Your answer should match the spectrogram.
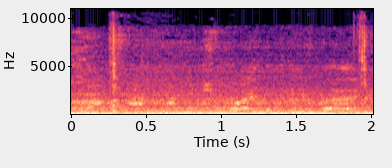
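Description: A steady low hum with faint background voices.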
